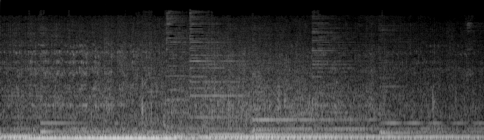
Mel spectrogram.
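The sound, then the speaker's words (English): A car engine rumbles loudly and steadily as the car returns to a motel at night, its low drone shifting briefly as the vehicle slows to park, then idling on at a lower, even hum. No one speaks. “He parks the car.”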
